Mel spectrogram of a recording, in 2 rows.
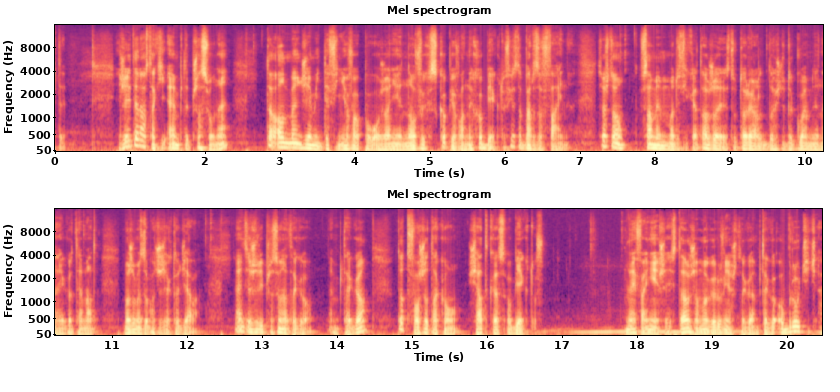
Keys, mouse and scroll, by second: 1.2-3.1 right drag, 2.7-4.5 drag, 8.4-9.5 right drag, 9.5-12.5 drag, 12.3 right click, 13.2-15.0 drag, 20.1 r.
